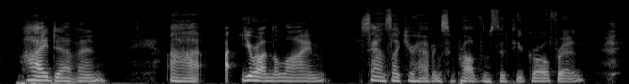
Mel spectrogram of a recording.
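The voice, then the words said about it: Late-night radio DJ voice. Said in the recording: “late night DJ voice”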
